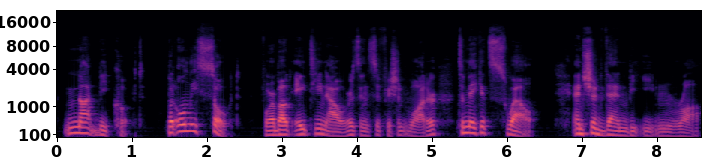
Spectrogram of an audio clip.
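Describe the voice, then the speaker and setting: A man reading scripted audiobook narration in deliberate, measured phrases with emphatic stresses. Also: sits low. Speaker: audiobook reader.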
